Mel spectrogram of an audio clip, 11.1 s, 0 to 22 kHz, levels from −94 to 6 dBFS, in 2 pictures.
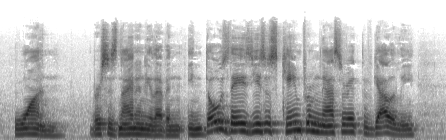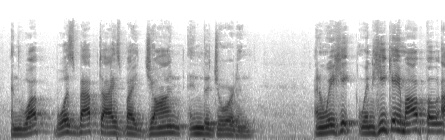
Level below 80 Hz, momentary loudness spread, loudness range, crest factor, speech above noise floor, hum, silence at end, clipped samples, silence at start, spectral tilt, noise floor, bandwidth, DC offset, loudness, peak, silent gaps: -48 dBFS; 8 LU; 2 LU; 12 dB; 32 dB; none; 0 s; under 0.1%; 0.2 s; -7 dB/octave; -45 dBFS; 12 kHz; under 0.1%; -13 LUFS; 0 dBFS; none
